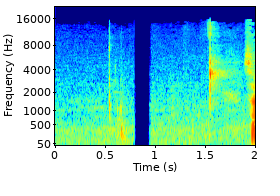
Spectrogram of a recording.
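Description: Quiet room tone broken by a few short clicks, the sharpest about one and a half seconds in, with a moment of dead silence near the middle.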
